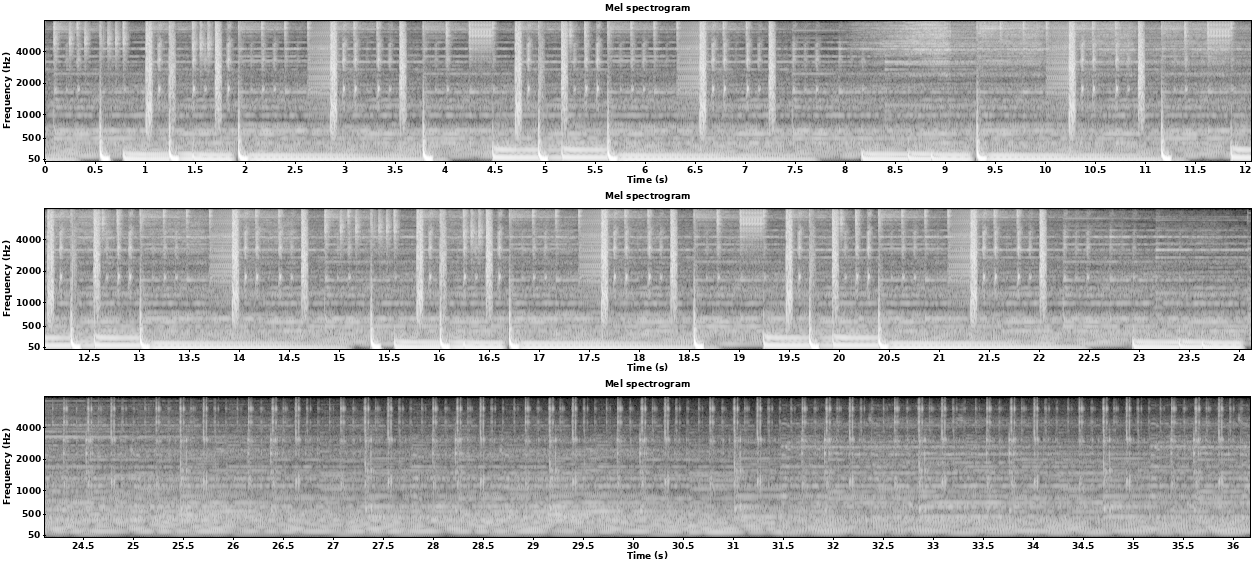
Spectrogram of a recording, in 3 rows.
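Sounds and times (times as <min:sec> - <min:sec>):
trap beat: 0:00.0 - 0:24.1.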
